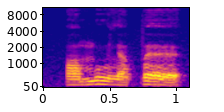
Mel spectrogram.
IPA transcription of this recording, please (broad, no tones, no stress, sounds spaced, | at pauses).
ɒ m u l ʌ p ə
